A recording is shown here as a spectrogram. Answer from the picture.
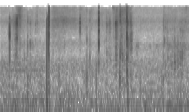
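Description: Irregular sharp clicks and light taps, about six in two seconds, the loudest just over half a second in, over a steady low background hiss.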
